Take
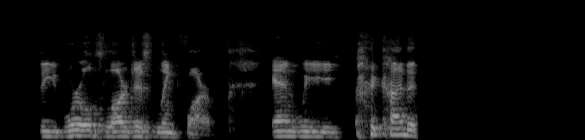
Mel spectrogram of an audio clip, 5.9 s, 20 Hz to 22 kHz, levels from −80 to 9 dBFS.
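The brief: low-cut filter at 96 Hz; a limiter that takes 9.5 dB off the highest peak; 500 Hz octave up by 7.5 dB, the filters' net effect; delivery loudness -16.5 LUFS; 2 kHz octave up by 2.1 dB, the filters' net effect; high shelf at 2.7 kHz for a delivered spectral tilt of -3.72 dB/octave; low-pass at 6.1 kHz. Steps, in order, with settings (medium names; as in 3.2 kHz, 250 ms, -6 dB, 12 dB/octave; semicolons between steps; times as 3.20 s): high-pass 96 Hz; low-pass 6.1 kHz; peaking EQ 500 Hz +8.5 dB; peaking EQ 2 kHz +3.5 dB; treble shelf 2.7 kHz -3.5 dB; trim +16 dB; peak limiter -5 dBFS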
